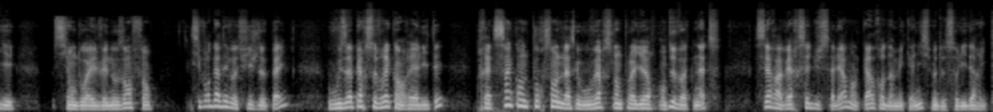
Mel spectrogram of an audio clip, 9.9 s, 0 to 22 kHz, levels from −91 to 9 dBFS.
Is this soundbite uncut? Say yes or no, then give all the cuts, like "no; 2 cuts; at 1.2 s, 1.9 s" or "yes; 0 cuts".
no; 2 cuts; at 5.7 s, 6.7 s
